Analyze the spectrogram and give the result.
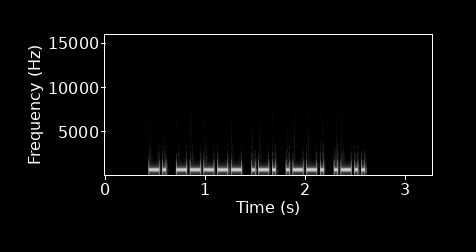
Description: Morse code, heard as a keyed tone, about 34 wpm, 700 Hz. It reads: N0RPL
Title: USA Call Signs 35wpm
